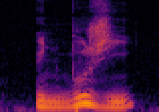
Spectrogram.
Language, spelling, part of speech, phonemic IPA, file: French, bougie, noun, /bu.ʒi/, Fr-bougie.ogg
- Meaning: 1. candle 2. spark plug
